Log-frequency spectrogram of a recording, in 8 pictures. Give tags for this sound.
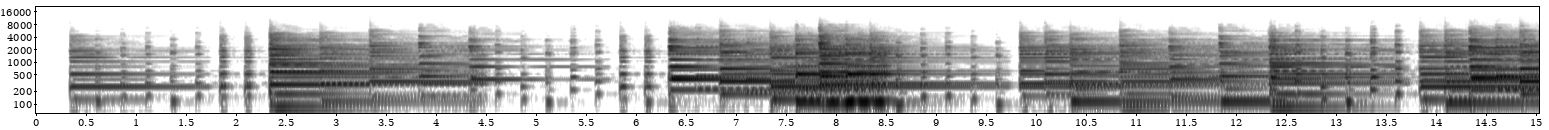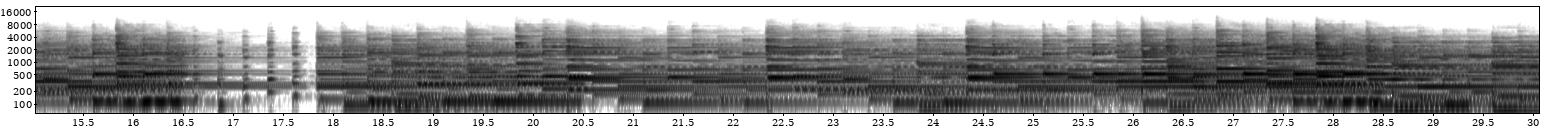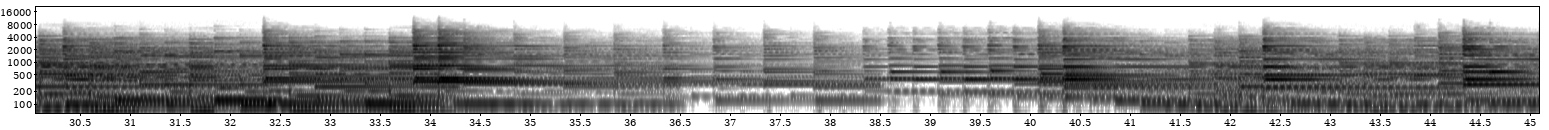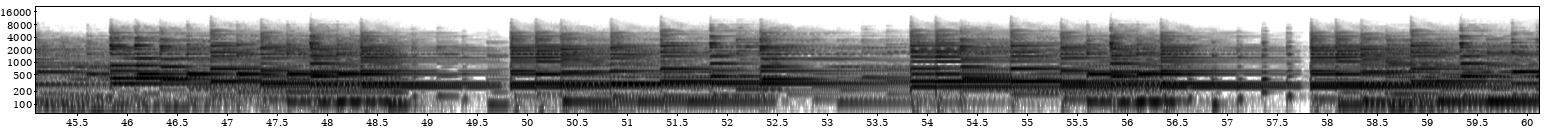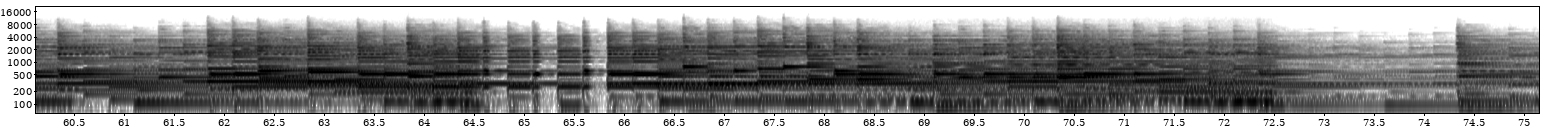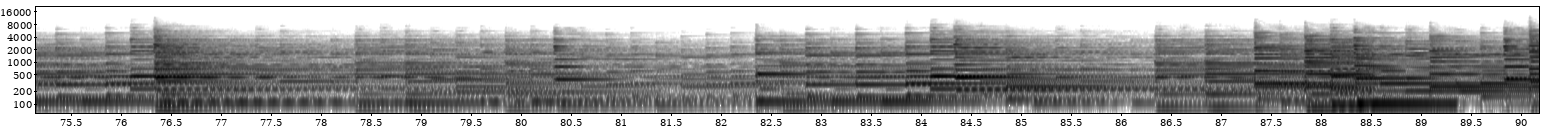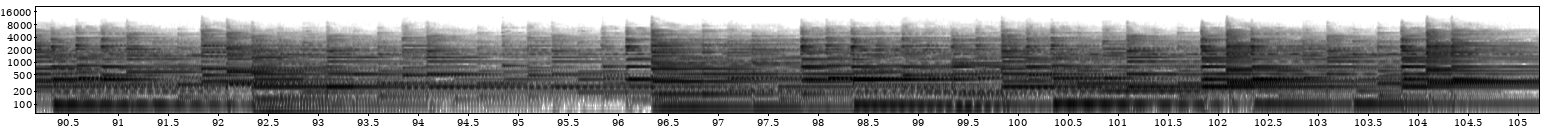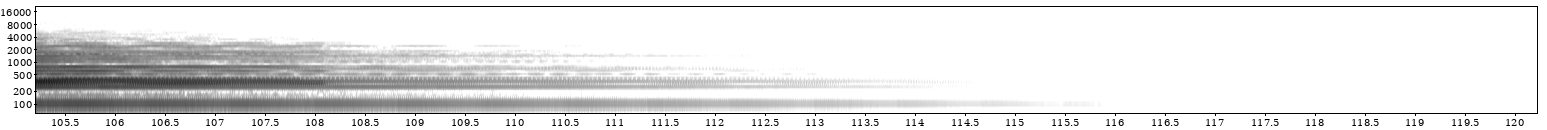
130-bpm
film
music
piano

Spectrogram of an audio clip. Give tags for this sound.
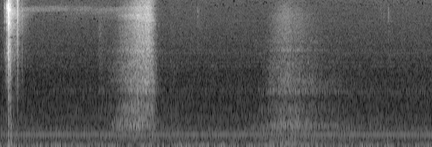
cigarette
lighter
ignite
smoking
zippo
exhale
smoke
inhale
flame
spark

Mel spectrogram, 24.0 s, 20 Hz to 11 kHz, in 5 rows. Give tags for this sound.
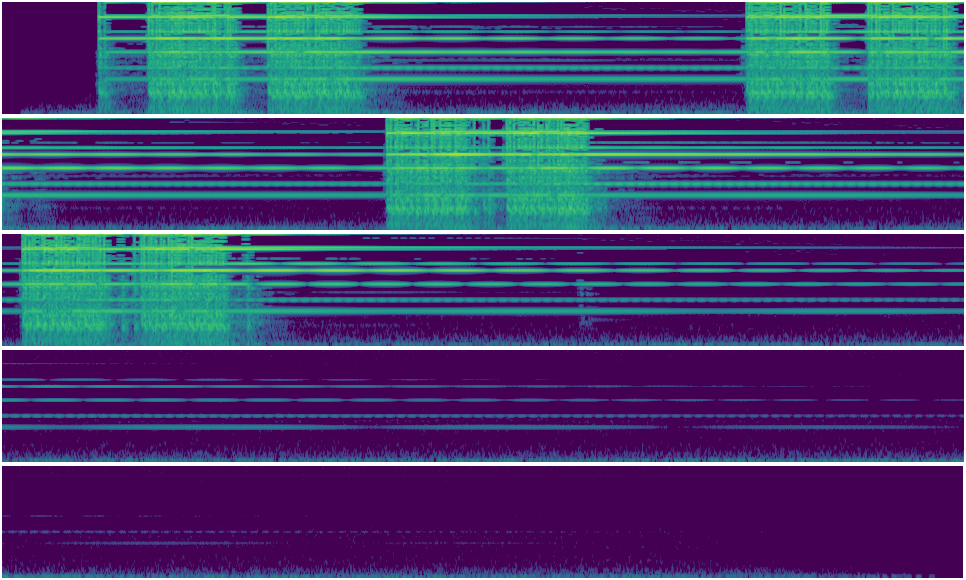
60s
70s
746
80s
analogue
GPO
Landline
office
phone
post
retro
telephone

